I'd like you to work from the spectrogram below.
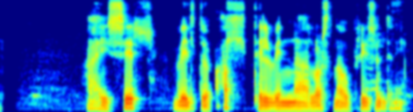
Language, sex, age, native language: Icelandic, male, 40-49, Icelandic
